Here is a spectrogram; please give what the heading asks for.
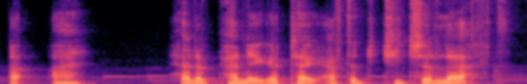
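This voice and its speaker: A woman's voice: lowish voice, flat delivery, moderate pace, dark tone, soft background music, close to an everyday voice. A woman voicing an anxious young student character in a game, stammering and repeating words in panic. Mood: shaken.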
